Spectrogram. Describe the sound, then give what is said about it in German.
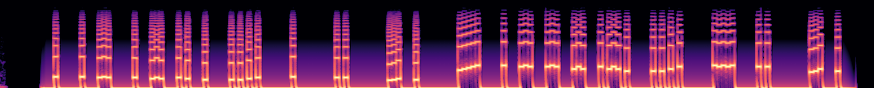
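Video game title music plays through an early PC's built-in speaker as a fast, bright, buzzy run of short beeping notes that jump between pitches in a choppy staccato melody, steady and loud for about ten seconds. “Da haben wir nämlich nur den Speaker-Sound in dieser Ära. Die Titelmusik ist noch erkennbar. Die klingt auf dem PC so.”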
